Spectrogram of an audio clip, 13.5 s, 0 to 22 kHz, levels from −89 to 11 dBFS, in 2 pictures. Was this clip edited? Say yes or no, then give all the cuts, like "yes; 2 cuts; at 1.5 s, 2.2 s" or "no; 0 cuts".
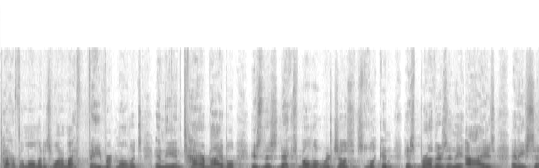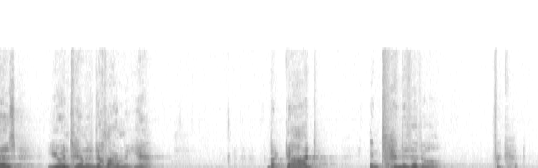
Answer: no; 0 cuts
